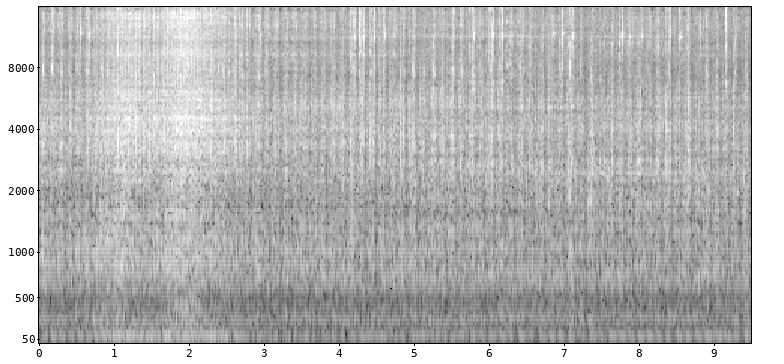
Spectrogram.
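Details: Timing chain rattle at idle: fast, fairly even metallic clatter like a sewing machine, chain slapping because the rubber in the tensioner is worn out; fixed by replacing the tensioner rubber.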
